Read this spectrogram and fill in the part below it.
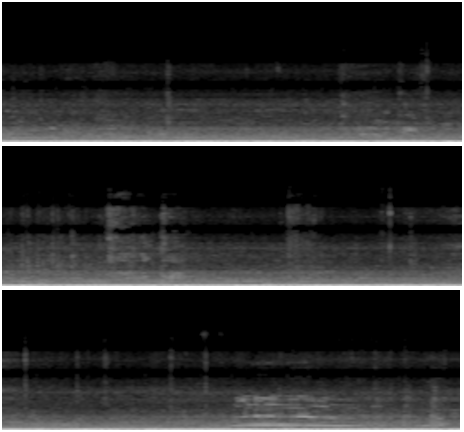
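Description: Jet engines roar steadily, heard from inside an airliner cabin.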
